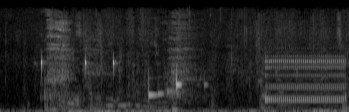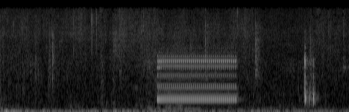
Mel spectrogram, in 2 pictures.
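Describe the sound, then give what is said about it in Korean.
A telephone call to the caller's wife is being placed: some brief clicks and rustling, then two steady, buzzy ringing tones, each about a second long, separated by a pause of a couple of seconds. “저 와이프한테 전화해.”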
